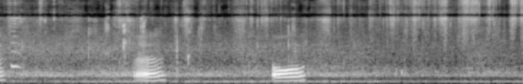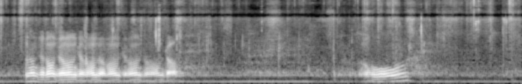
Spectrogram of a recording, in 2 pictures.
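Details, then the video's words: Chako, a Shiba Inu (registered name 智彌古) that suddenly joined a family as a new member, gives short high whimpering whines in four bouts. A longer wavering bout comes midway. A steady low hum lies beneath. "あたらしい家族 チャコ 柴犬"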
